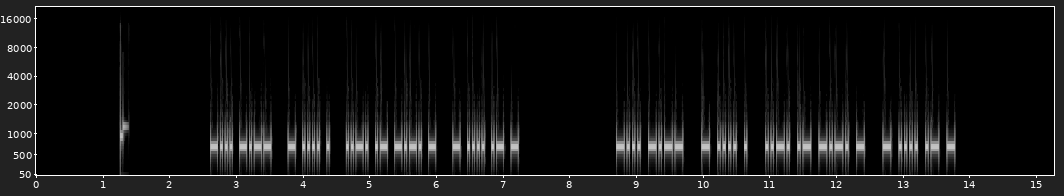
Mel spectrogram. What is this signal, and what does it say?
Morse code, heard as a keyed tone, about 31 wpm, 700 Hz. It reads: BY THE FACT THAT BY THE FACT THAT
